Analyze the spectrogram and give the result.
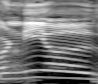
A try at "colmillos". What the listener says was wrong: No, not corneos. Colmillos. No R. L. colmillos. No.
